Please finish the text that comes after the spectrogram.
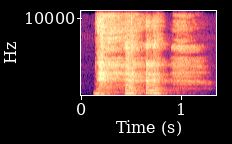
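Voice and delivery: a real laugh that is half a sob; teary laugh. Real, not acted. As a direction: laugh loudly to keep the tears away. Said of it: "Okay, I'm not gonna cry".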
